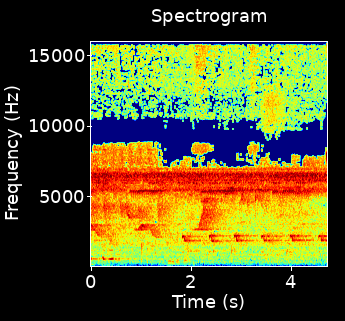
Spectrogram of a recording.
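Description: Insects buzzing steadily in the grass, with a short high chirp repeating about every two-thirds of a second from about two seconds in.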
